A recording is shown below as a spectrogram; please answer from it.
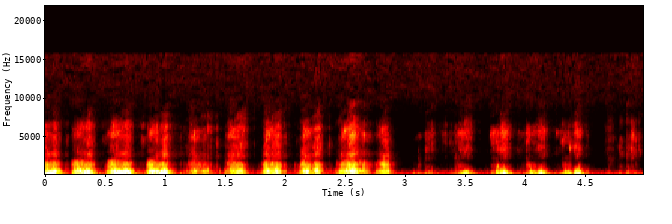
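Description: Fingertips and nails scratch the side of a blue denim-fabric backpack held close up. A steady run of quick, rough, crunchy scratching strokes repeats about three times a second, with the strokes growing slightly softer toward the end.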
